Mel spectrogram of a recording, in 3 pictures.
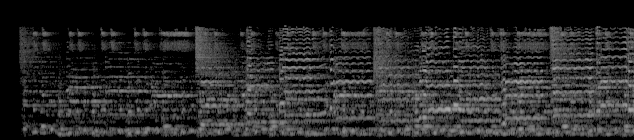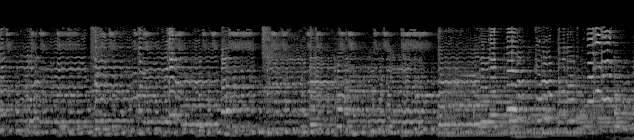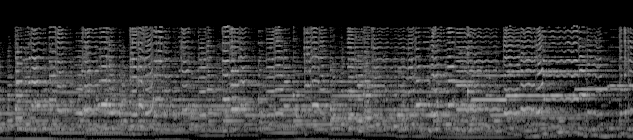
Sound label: Chinese concerto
